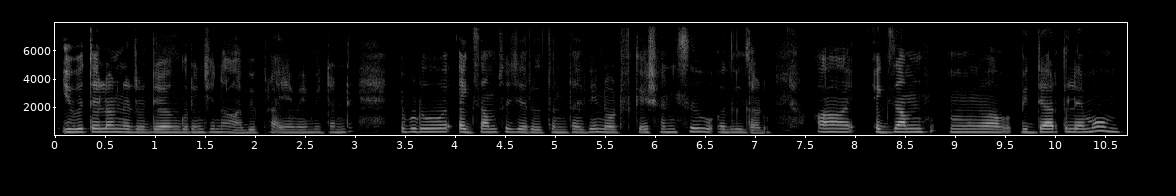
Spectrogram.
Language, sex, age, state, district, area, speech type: Telugu, female, 18-30, Andhra Pradesh, Nandyal, urban, spontaneous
